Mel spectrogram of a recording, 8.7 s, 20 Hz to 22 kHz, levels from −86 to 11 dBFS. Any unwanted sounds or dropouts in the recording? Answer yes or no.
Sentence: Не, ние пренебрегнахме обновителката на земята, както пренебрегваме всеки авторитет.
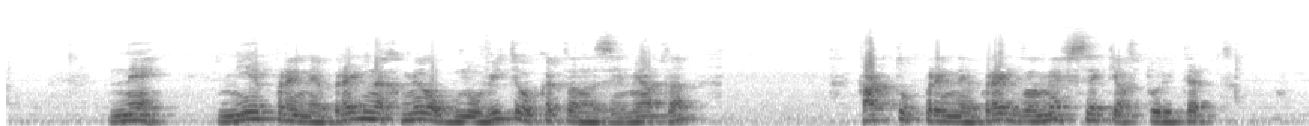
no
